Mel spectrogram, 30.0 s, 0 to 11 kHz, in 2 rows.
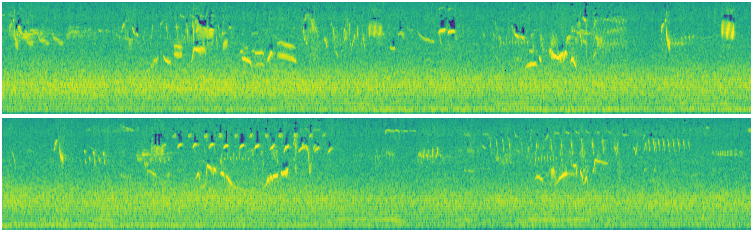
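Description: Several small birds singing and calling together: quick chirps and short downward-sweeping whistles, with a fast trill at about 18 seconds and another near 25 seconds. A steady hiss of outdoor ambience runs beneath them.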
